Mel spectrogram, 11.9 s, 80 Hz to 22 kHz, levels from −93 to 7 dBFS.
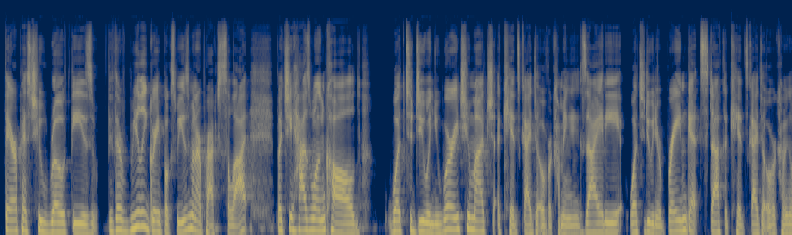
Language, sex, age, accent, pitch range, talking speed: English, female, 30-49, American, 140-175 Hz, 235 wpm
